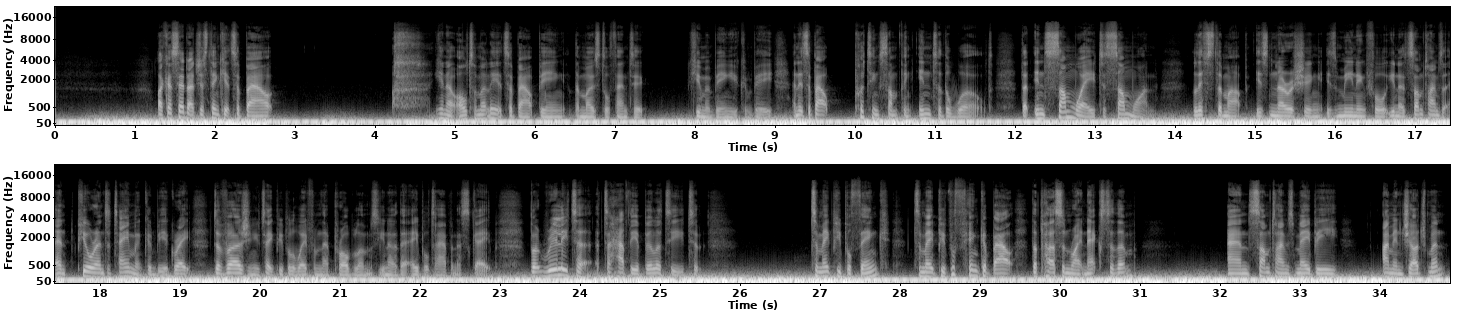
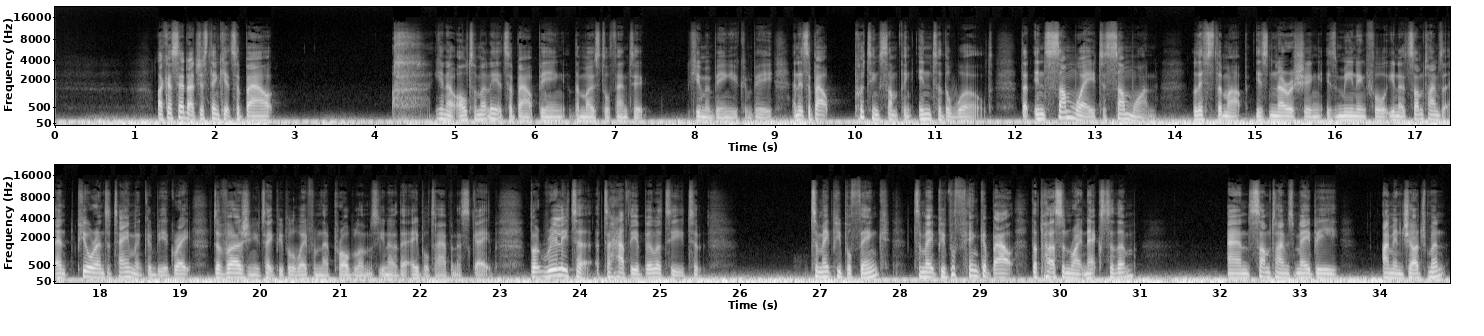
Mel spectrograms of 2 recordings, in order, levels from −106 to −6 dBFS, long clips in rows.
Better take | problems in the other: second | low rumble; loud; throughout; 4 dB below the speech; faint in the second

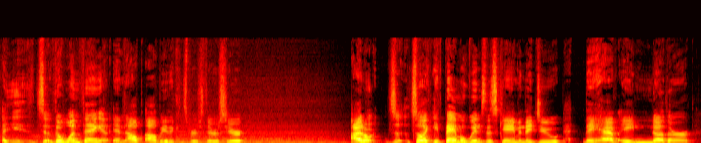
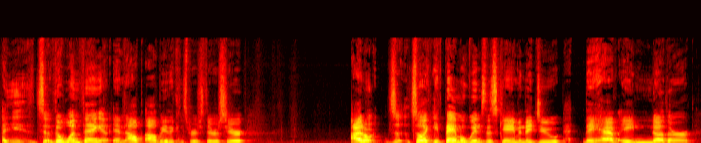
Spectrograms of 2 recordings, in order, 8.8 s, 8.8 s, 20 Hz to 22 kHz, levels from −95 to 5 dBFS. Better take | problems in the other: second | household noises; faint; until 4 s; 20 dB below the speech

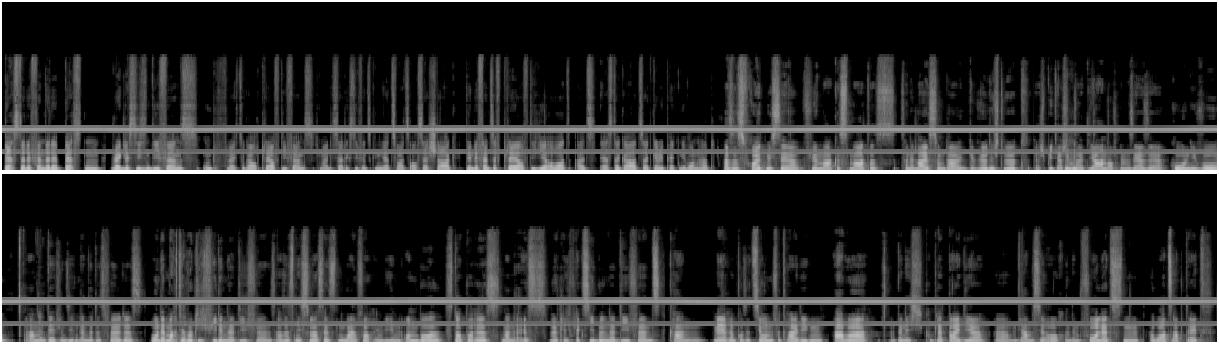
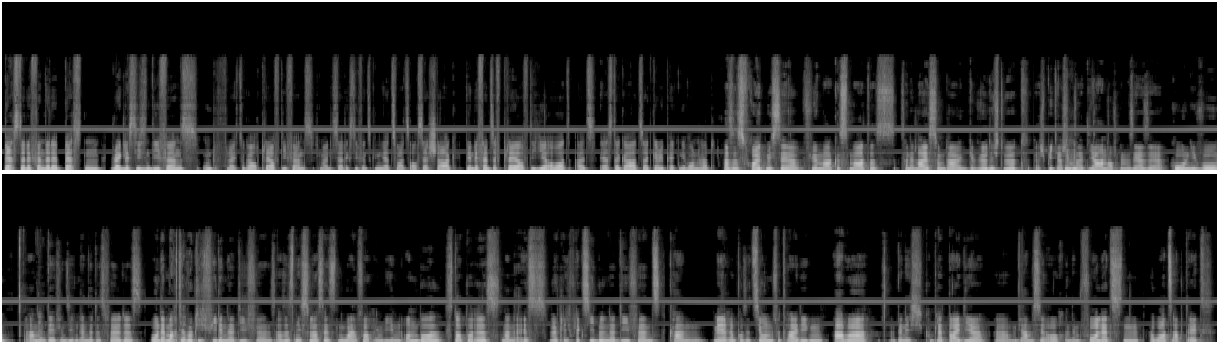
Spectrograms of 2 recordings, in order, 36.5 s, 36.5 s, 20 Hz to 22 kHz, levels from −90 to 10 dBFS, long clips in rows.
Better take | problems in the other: second | high-pitched whine; loud; throughout; 5.5 kHz, 5 dB below the speech; faint in the second

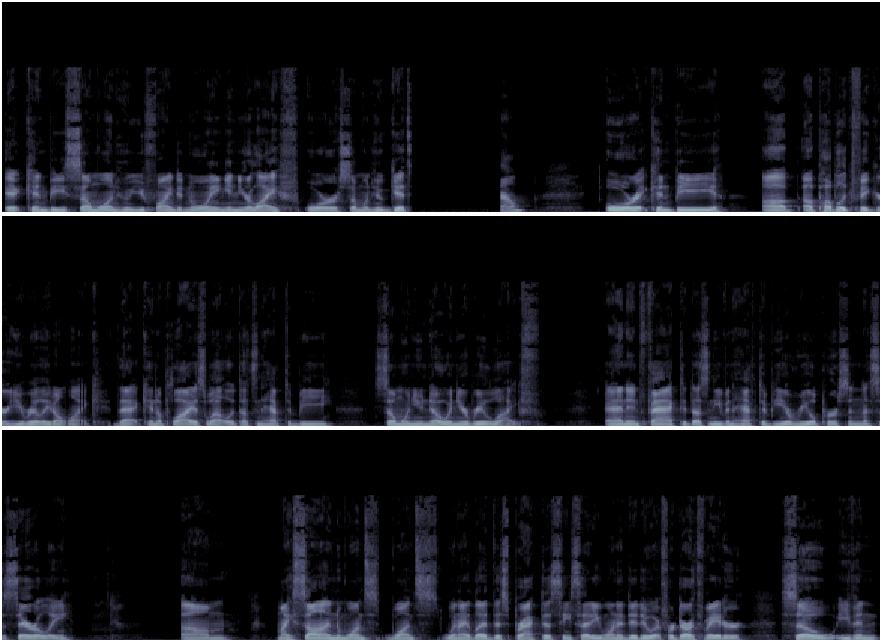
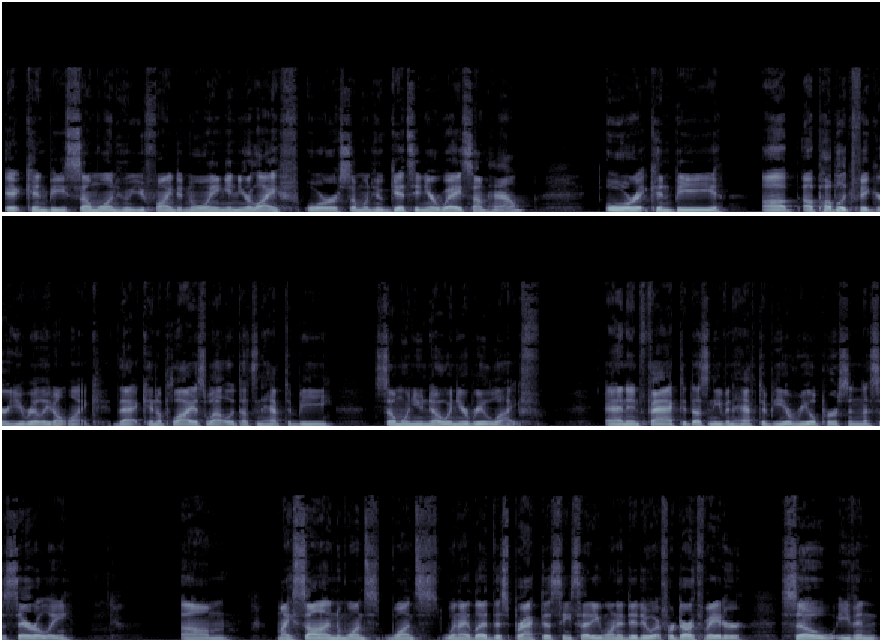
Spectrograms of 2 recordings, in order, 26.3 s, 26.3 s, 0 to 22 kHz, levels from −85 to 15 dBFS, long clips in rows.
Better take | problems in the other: second | audio cutting out; at 4 s for 1 s

